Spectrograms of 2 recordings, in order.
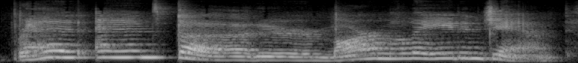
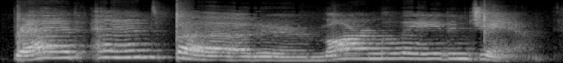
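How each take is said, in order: Both takes have the same delivery.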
